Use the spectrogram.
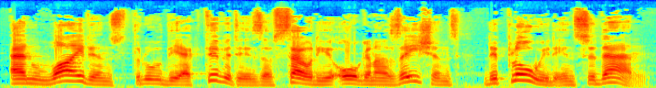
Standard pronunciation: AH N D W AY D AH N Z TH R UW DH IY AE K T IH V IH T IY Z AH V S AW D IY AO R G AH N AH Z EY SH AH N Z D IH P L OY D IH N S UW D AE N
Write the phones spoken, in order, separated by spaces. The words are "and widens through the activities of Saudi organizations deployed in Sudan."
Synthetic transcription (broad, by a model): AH N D W AY D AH N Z TH R UW DH IY AE K T IH V IH T IY Z AH V S AW D IY AO R G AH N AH Z EY SH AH N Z D IH P L OY D IH N S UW D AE N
